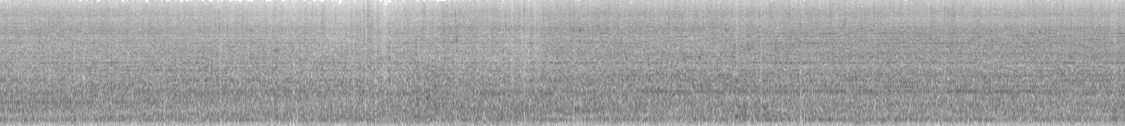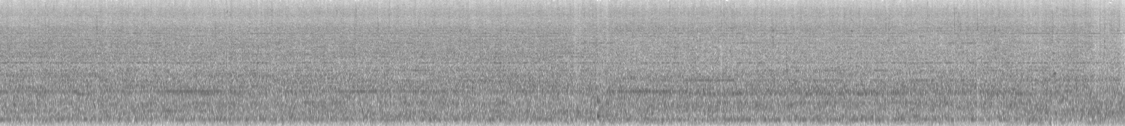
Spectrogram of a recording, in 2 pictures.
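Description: A tractor engine runs steadily close by.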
